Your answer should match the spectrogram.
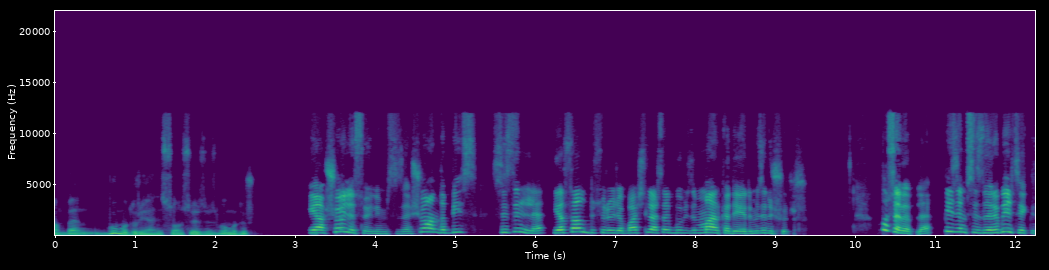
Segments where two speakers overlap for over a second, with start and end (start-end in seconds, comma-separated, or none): none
